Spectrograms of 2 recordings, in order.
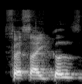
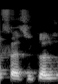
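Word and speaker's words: fascicles: Bundles, also called as फेसिकल्स। फेसाइकल्स बोलते हैं, फेसिकल्स बोलते हैं, एक ही बात है, प्रोनाउंसिएशन की इतनी टेंशन नहीं लेनी।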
